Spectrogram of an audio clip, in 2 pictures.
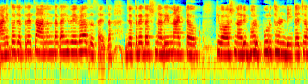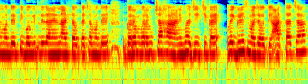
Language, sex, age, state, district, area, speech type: Marathi, female, 18-30, Maharashtra, Sindhudurg, rural, spontaneous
